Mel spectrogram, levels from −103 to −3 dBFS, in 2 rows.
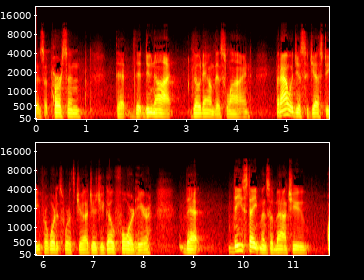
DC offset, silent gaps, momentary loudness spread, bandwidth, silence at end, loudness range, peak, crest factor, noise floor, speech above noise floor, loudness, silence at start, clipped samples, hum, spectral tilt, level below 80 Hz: under 0.1%; none; 11 LU; 9.2 kHz; 0 s; 2 LU; -6 dBFS; 20 dB; -56 dBFS; 31 dB; -25 LUFS; 0 s; under 0.1%; none; -6.5 dB/octave; -72 dBFS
